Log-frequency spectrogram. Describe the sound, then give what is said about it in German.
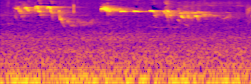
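Soft birdsong outdoors in nature, with high thin chirps and trills repeating in quick phrases over a quiet, faintly hissing natural background. No one speaks. “Eine Verbundenheit mit Natur spüren kannst dem Vogelgesang begleitet, direkt aus der Natur zu dir ankommt.”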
